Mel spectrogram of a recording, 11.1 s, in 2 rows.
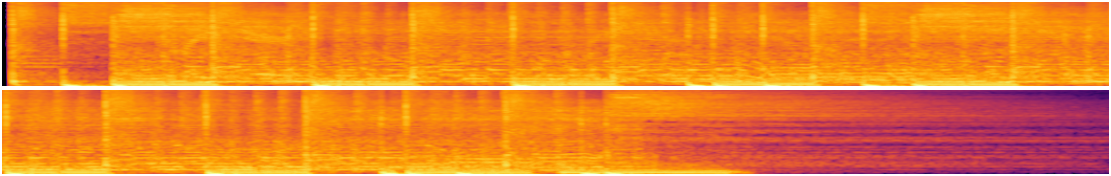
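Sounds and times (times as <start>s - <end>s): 
big machines stinger: 0.6s - 8.9s.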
